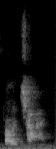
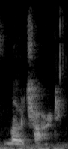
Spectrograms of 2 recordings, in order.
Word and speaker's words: Lochard: Just Lochard. – Lochard. Lochard. Lochard. – It's like what I tell people is like, just imagine. My name is spelled L-O-W, but no W. Like low chart, just no W.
